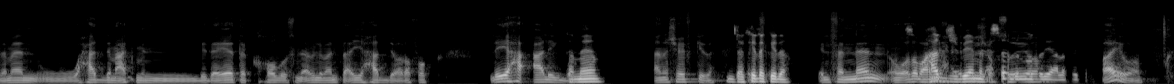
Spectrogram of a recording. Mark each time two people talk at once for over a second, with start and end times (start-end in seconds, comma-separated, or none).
9.0-10.5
